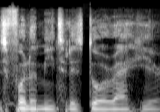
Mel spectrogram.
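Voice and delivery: seductive, come-hither, sultry put-on sexy voice. Retelling an asmr masseuse recording, imitating a sexy voice. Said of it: "giving sexy voice".

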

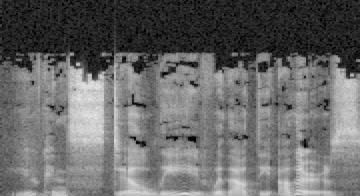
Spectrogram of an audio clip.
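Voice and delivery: sinister, tempting, slow evil half-whisper. Reading a novel, the voice inside Nina's head speaks to her: evil half-whisper. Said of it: "an evil voice whispered in her head".

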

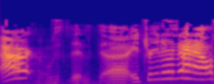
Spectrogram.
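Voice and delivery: put-on squawky parrot voice, very high, very loud. Comparing a film's parrot to the original cartoon, talking like a parrot. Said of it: "talking like a parrot".

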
